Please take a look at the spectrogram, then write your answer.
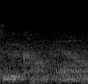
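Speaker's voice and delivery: soft, held-back aside, as if thinking it; inner voice. Retold or imitated. Crew member silently reacting to a boastful coworker, quiet inner voice. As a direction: say it under your voice, as a private thought. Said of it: "I'm just in my head".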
